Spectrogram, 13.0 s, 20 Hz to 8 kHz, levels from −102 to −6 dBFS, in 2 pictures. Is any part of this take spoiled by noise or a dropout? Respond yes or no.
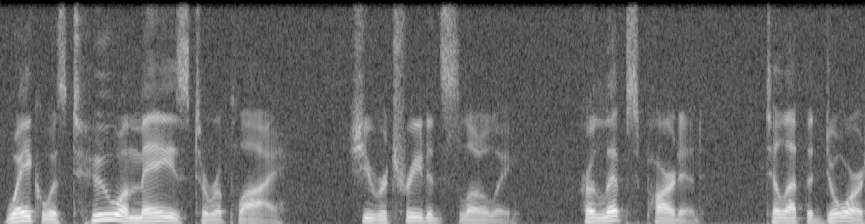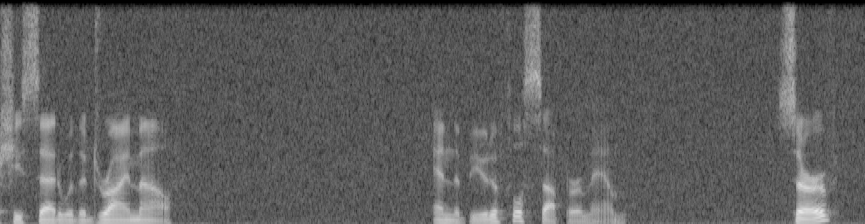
no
